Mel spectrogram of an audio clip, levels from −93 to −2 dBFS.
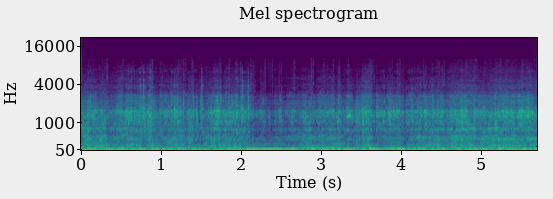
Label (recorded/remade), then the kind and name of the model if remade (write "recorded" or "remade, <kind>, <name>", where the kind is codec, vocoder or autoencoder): recorded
